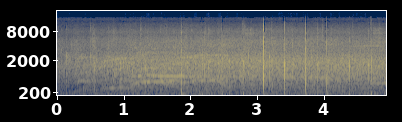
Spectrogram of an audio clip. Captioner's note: applause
